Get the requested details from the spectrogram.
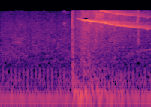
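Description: A firework whistles as it launches.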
